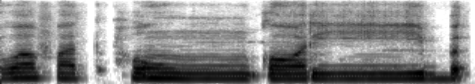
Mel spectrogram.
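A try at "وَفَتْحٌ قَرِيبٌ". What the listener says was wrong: Nah, jangan be ya. Jangan ada e-nya.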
